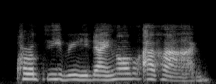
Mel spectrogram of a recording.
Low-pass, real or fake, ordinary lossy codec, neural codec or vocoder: 7.2 kHz; fake; none; codec, 16 kHz in and 24 kHz out, 0.6 kbps, FocalCodec, streaming, 2048 codes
